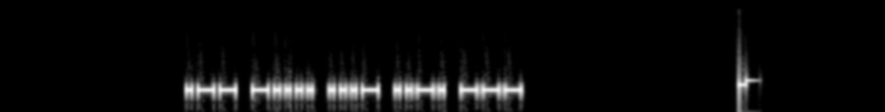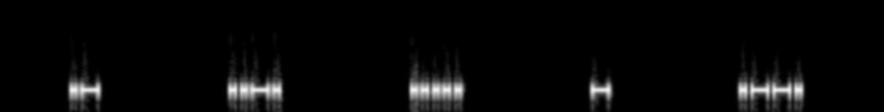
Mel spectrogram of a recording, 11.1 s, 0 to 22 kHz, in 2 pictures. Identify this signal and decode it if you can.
Morse code, heard as a keyed tone, about 34 wpm, spaced as for 15 wpm, 700 Hz. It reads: W6VFO AF5TP
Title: USA Call Signs - 5 Characters - 8x Character Spacing - 35wpm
